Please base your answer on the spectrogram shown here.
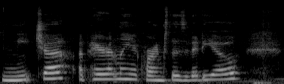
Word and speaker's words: Nietzsche: And then I got Beyond Good and Evil by Friedrich Nietzsche, and I think that's how you pronounce it. So that is not how you pronounce it. I just looked it up. It's pronounced Nietzsche, apparently, according to this video.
